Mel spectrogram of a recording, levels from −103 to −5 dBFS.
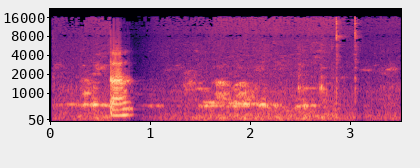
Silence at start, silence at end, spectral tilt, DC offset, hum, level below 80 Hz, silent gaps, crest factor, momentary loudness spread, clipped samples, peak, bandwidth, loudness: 0.05 s; 0 s; -3.5 dB/octave; under 0.1%; none; -46 dBFS; none; 20 dB; 21 LU; under 0.1%; 0 dBFS; 17 kHz; -19 LUFS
